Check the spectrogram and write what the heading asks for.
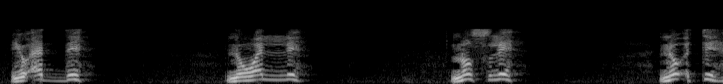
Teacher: هذه الكلمات فيها هاء ضمير، يقرأها بعض القراء بتسكين الهاء بالتسكين، يؤده نوله نصله نؤته منها، وسكن يؤده مع نوله ونصله ونؤته منها فاعتبر صافيا حلا.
